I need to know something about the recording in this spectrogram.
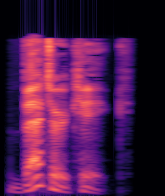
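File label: "battercake", British English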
